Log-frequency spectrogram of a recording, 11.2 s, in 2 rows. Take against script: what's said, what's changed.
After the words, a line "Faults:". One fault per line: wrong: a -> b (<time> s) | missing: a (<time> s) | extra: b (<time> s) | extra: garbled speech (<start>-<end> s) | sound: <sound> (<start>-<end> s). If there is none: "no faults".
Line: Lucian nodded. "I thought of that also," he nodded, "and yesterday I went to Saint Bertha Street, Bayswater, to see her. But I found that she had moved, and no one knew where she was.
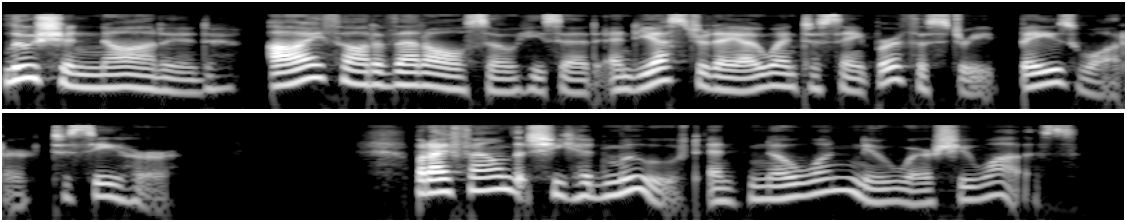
Lucian nodded. "I thought of that also," he said, "and yesterday I went to Saint Bertha Street, Bayswater, to see her. But I found that she had moved, and no one knew where she was.
Faults:
wrong: nodded -> said (2.7 s)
